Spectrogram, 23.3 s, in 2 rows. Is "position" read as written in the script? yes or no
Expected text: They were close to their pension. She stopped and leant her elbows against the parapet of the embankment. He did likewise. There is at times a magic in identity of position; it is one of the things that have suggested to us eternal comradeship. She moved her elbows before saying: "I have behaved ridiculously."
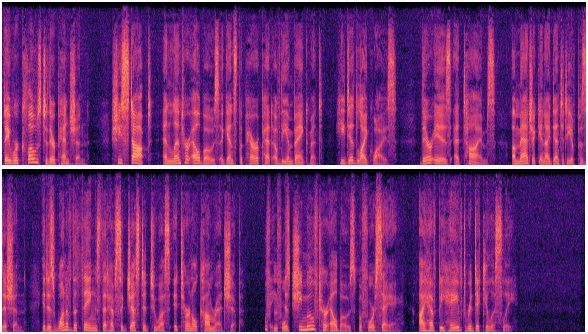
yes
